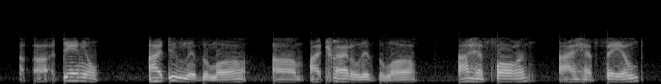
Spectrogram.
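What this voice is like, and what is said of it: Slight accent. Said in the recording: “You have a little bit of an accent there, sir.”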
